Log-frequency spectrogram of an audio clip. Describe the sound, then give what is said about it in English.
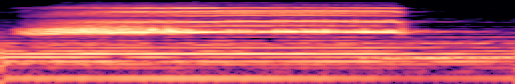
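A barn owl gives one long, harsh, hissing screech lasting about a second and a half, then cuts off, leaving a low steady hum underneath. “Long feared as a harbinger of death in Ireland, we now see the barn owl in a very different way.”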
